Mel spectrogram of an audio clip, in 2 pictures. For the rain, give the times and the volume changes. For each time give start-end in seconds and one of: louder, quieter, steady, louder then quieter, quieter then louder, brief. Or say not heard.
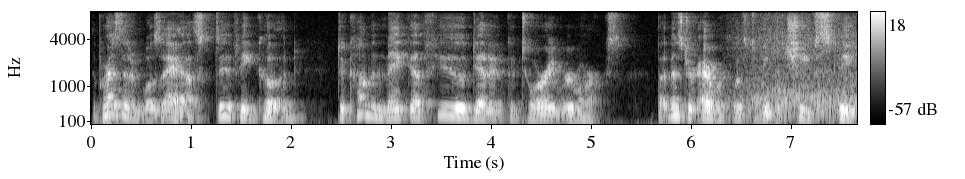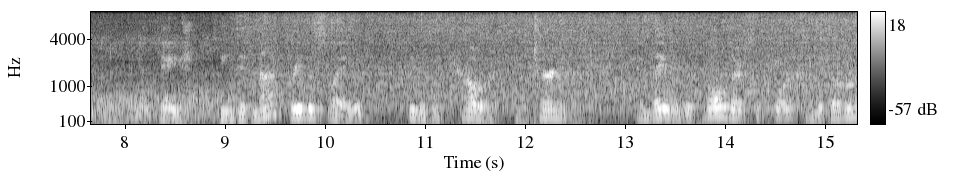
6.3-15.2 steady.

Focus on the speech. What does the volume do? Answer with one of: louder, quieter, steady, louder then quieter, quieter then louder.
steady.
